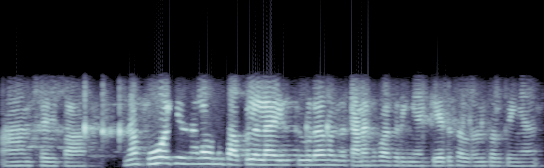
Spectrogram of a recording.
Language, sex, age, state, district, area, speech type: Tamil, female, 18-30, Tamil Nadu, Ariyalur, rural, conversation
